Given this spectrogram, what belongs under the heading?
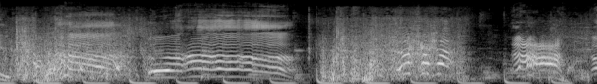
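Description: Water splashes at a swimming pool party in rhythmic bursts, loud and close, overlapped by excited high-pitched voices chattering and squealing throughout.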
